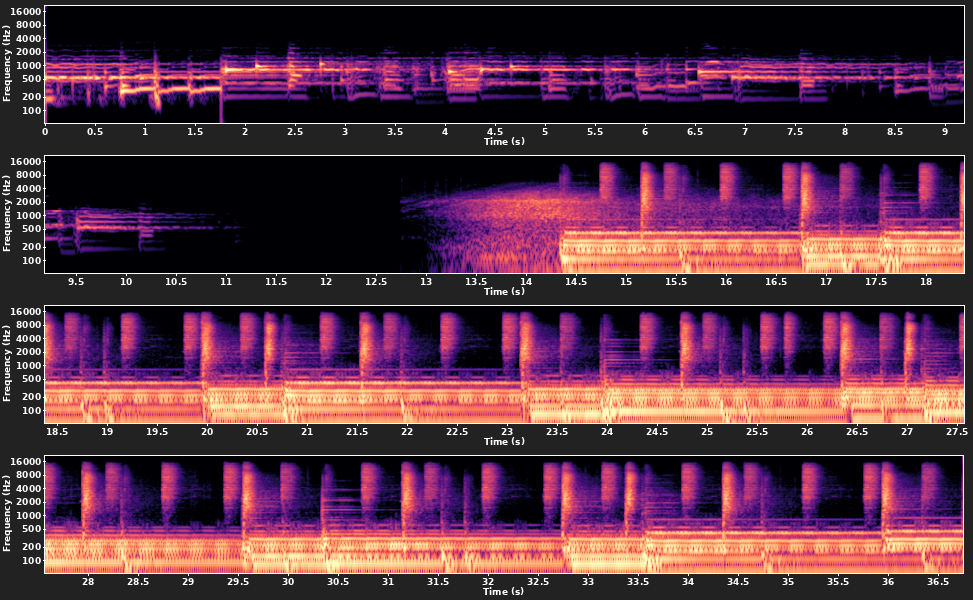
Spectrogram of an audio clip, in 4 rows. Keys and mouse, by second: 5.8 double click, 12.2 double click, 17.0 alt+click, 22.3 shift+click, 23.8 shift+click, 27.2 alt+click, 28.8 shift+click, 35.4 double click.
